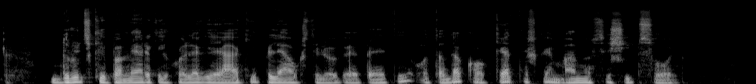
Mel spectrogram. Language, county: Lithuanian, Marijampolė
